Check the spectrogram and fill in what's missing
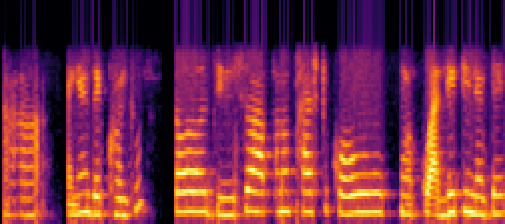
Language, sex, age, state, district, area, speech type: Odia, female, 18-30, Odisha, Kandhamal, rural, conversation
